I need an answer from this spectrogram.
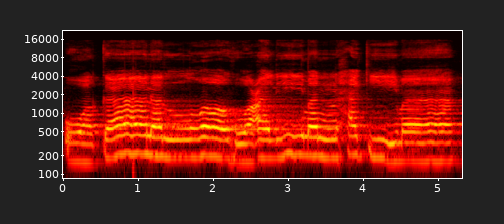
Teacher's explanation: مدہ ہے، ایک الف کے برابر کھینچیں گے اور یہاں پر وقف کریں گے تو ایک زبر کے ساتھ الف پڑھیں گے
